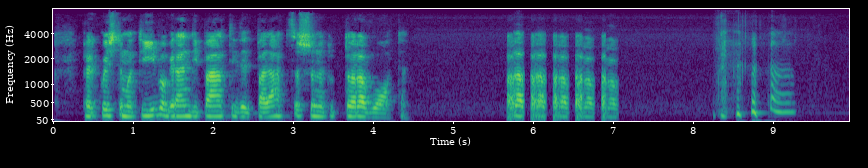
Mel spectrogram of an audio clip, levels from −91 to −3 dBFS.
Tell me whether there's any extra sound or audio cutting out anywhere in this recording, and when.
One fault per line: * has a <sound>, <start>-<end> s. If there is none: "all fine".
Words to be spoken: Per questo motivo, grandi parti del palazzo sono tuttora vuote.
* has a laugh, 5.7-7.1 s
* has a laugh, 8.3-9.3 s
